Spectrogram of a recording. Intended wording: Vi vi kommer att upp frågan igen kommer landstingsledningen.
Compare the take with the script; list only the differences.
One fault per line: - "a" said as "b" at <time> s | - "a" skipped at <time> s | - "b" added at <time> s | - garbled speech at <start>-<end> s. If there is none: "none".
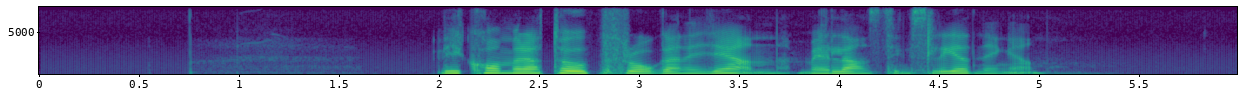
- "vi" skipped at 2.1 s
- "ta" added at 2.5 s
- "kommer" said as "med" at 3.8 s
